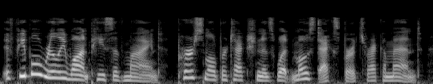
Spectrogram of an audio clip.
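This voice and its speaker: A woman reporter reads a radio news feature in a steady, measured way. Her voice sits at an ordinary middle pitch. The studio sound is close and dry, with no room around it. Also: no room sound. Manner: measured, even reporting delivery. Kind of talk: scripted news narration.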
